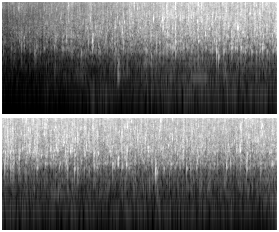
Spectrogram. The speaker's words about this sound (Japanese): あのちょうどこれ五十鈴川の上流域来てこれがまさに源流の水音ですねここは上地山というところの、えー、剣峠に近いところですねもうすぐもう頂上ですコンコンと水がいい音出しながら湧き出てますので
